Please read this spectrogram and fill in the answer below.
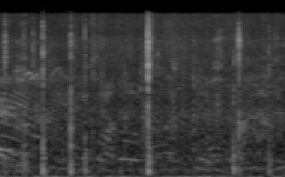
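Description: Footballs being kicked on a grass training pitch: four short, sharp thuds, the loudest about a second in, with players' voices calling in the background.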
